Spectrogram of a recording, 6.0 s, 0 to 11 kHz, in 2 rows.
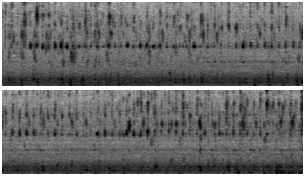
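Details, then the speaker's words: Royal Enfield Bullet 350 single-cylinder idling with rocker covers removed: fast, sharp metallic ticking over an even idle as no engine oil reaches the rockers, the main cause of the abnormal tik-tik noise; valvetrain noise from oil starvation. "तो जैसा कि आप देख पा रहे हैं दोस्तों कि हमारे रोकर तक हमारा इंजन ऑयल सप्लाई नहीं हो रहा है, जो इसके एबनॉर्मल साउंड का मेन कारण है।"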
